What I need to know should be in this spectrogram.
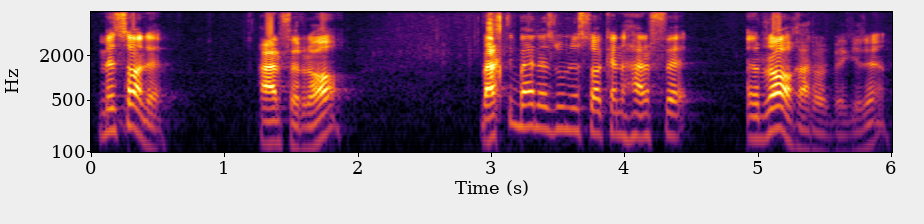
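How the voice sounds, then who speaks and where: A man teaching Quran recitation rules step by step, slowly drawing out each example word. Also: mid-range voice. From Tajikistan.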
